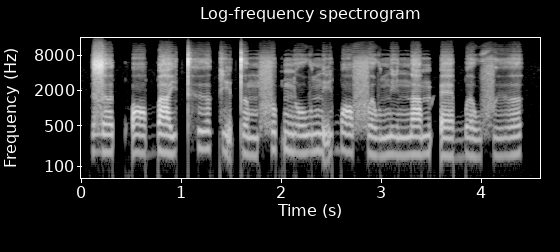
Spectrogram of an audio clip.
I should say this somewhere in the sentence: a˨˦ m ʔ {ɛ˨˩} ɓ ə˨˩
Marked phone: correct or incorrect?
correct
